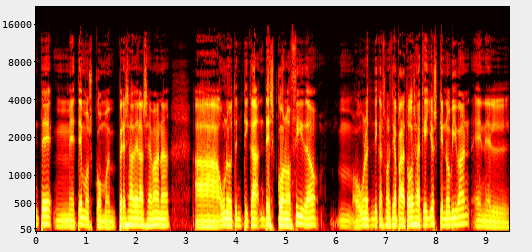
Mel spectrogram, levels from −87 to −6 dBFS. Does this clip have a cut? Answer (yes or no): no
